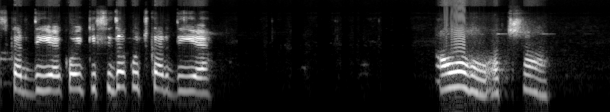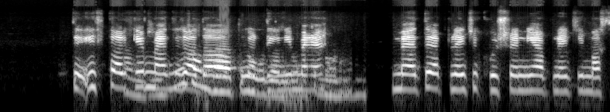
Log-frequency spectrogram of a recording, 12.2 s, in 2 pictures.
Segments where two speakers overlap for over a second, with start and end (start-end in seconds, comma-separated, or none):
7.3-9.3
